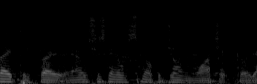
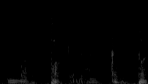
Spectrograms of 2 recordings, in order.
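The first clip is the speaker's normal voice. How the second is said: seething, angry muttering under the breath, whispered; 5 semitones lower, 11 dB quieter than usual. Retelling a food theft, imitating Aiden mumbling angrily to himself. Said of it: "mumbling to himself".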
